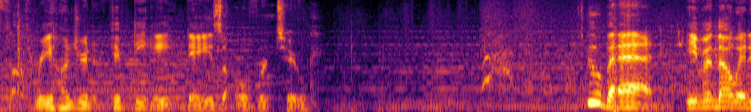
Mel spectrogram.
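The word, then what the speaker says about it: 358/2 Days: I say its name wrong on purpose, but it's actually supposed to be pronounced 358 days over 2.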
